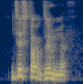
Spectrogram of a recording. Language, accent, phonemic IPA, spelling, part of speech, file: French, Canada, /dis.tɔʁ.dim/, distordîmes, verb, LL-Q150 (fra)-distordîmes.wav
- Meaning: first-person plural past historic of distordre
